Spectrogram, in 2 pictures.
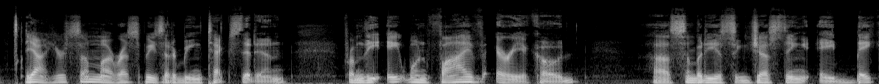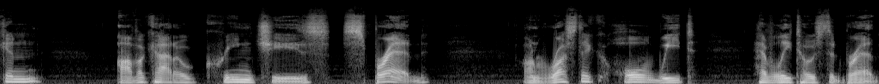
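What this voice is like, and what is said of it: Raspy voice. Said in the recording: “excuse my voice here. I don't know what's happened in the last half hour of the show. It's gotten all raspy on me.”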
